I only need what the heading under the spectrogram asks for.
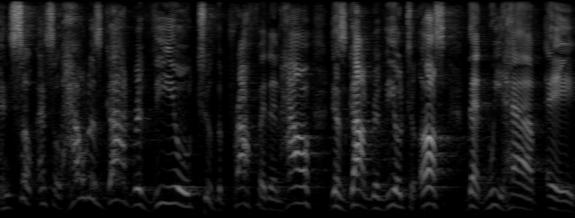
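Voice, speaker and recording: Speaking with an American accent, a man projects a raised voice with a bright, sharp tone. His pace is moderate and his intonation lively. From California. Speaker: guest preacher. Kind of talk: sermon. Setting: church.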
